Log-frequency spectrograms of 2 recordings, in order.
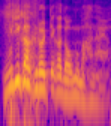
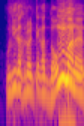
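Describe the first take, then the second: First: Said in the usual way. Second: 너무 hit louder with a falling tune; stress on 너무. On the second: Shown as a demonstration. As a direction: push 너무 hard and let it drop. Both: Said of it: "repeated with emphasis".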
